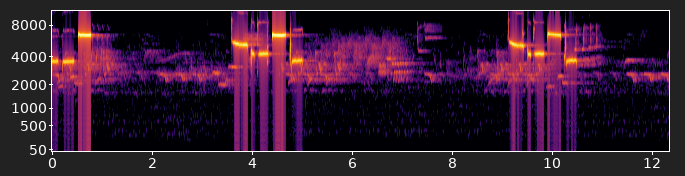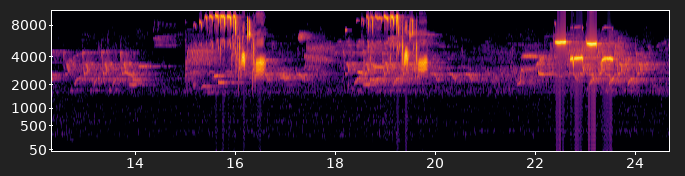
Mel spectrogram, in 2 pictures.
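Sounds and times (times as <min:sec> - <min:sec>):
bird song phrase of clear whistled notes: 0:00.0 - 0:01.2, 0:03.3 - 0:05.6, 0:08.9 - 0:10.9, 0:15.1 - 0:17.6, 0:18.2 - 0:20.0, 0:21.6 - 0:24.2.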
